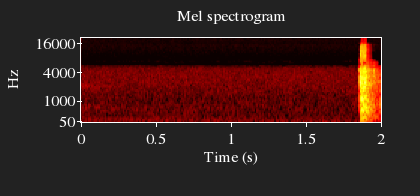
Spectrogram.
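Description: A single sharp rifle shot from an AR-style rifle near the end, after a near-silent stretch; the shot is called a hit on the steel target.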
